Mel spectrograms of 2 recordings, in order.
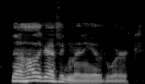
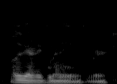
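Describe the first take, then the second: First: Quick, louder first insistence; emphatic insisting. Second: Softer restatement to himself; quiet repeat. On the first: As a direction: push the idea hard and fast. Insists, then repeats it quietly. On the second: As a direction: say it again under the breath. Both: Real, not acted.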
